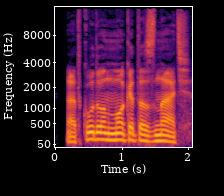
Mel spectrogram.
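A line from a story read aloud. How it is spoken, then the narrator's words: Plain. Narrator (Russian): вновь спросил Ален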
